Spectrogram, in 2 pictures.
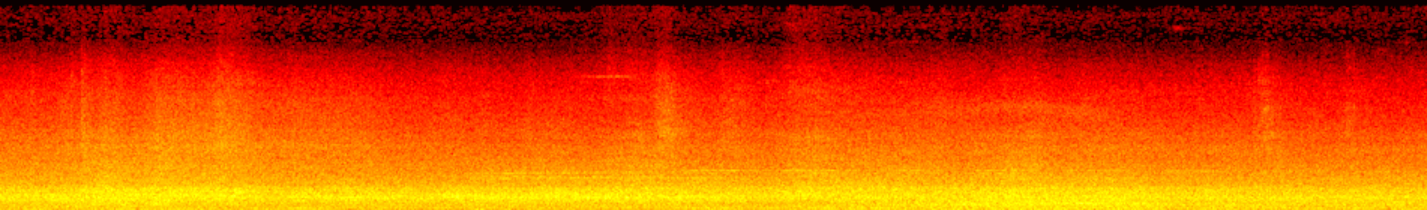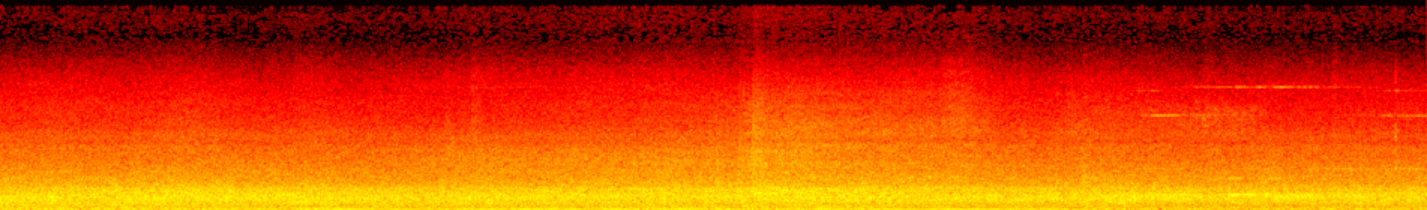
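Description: Footsteps tap on a paved sidewalk.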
